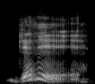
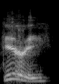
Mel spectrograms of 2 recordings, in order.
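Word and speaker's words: Geddy: Getty. Not Gary. Get. Backstory to that. His name was Gary, but his mother's accent was so heavy, she pronounced it Getty.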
